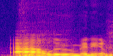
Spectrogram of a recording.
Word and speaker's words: aluminium: Aluminium. Look at the word. That's how you pronounce it.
